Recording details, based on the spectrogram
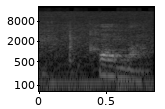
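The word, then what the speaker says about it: komme: Koma. If I'm pronouncing it right in German, K-O-M-M-E.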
